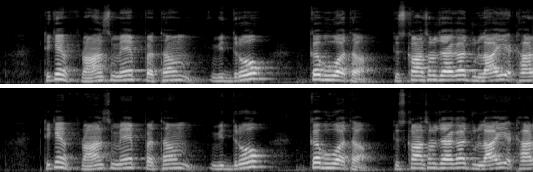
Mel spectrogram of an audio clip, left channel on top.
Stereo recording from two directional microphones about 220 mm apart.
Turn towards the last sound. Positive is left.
turn(degrees=-20)  # may be behind; listen again after turning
